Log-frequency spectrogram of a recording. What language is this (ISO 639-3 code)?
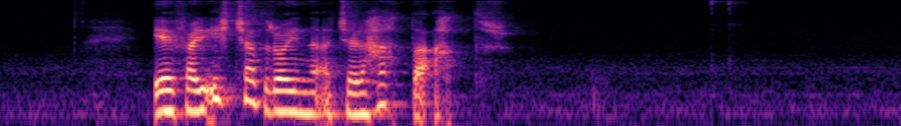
fao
